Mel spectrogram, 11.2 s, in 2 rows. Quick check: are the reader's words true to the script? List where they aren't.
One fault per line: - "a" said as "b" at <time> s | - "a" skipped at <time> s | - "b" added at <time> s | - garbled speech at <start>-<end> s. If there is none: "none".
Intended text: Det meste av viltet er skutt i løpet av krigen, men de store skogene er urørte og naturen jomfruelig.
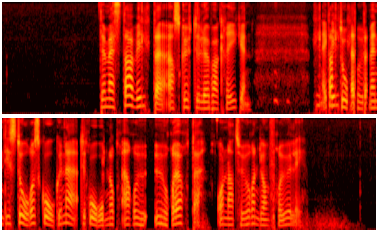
- garbled speech at 4.7-5.5 s
- garbled speech at 6.8-7.4 s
